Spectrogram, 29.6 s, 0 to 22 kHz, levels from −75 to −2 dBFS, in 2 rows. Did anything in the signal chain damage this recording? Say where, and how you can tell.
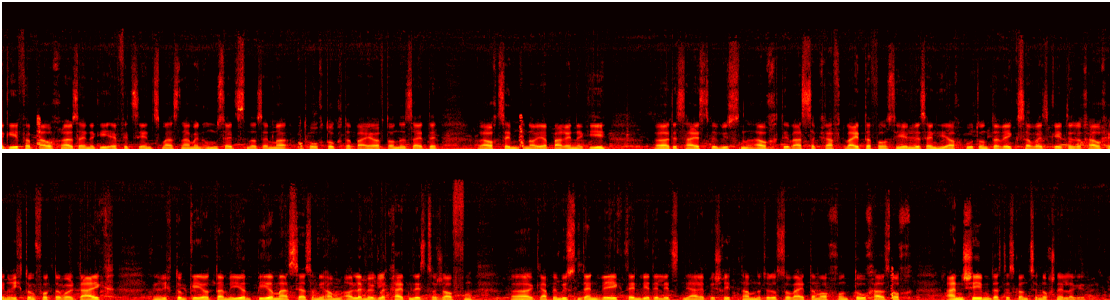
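Yes, at the codec stage: damaged data in a compressed stream. Short glitches of about 80 to 95 ms hit at 0.43, 3.91, 6.86 and 26.58 s. Corrupted bytes make the decoder misread frames and lose sync until it finds the next valid frame header.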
